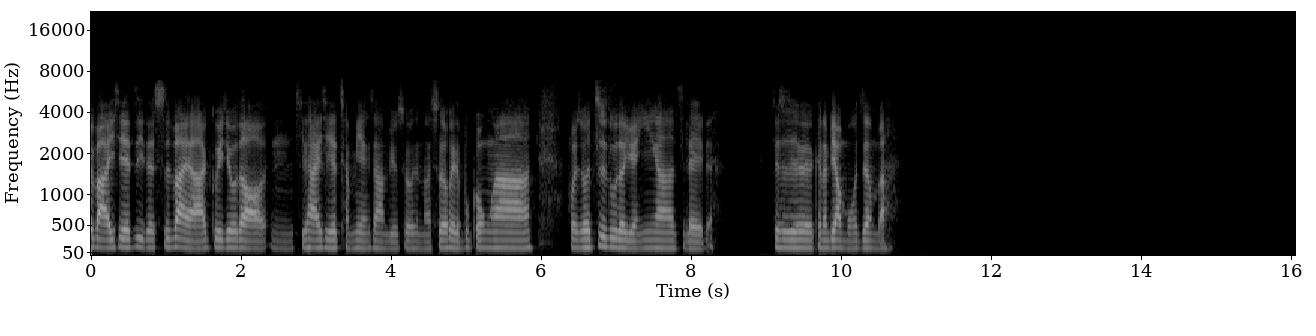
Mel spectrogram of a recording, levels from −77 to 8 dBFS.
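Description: At 14.86 s the speech cuts out in a digital broadcast dropout. The receiver stopped getting valid frames and muted its output. The sound falls to silence almost at once, over a fade of about 3 ms, so it reads as an abrupt hole. The silence lasts until 14.96 s, a gap of 96 ms, which fits roughly three lost frames. Whatever was transmitted in that gap is gone, and the programme resumes further on.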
